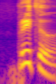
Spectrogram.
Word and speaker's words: Brito: Breto. What's the origin of that? Breu. Brrito.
